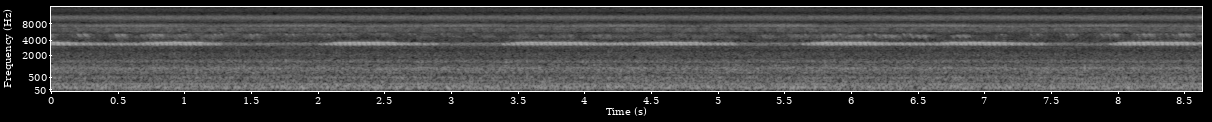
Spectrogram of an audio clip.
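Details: Crickets calling after dark: bright, high-pitched trilling broken into pulses roughly once a second, layered over a continuous shimmering chorus of other insects.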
